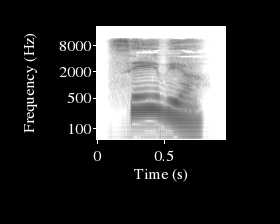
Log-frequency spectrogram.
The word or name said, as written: ಸಿವಾಯಿ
